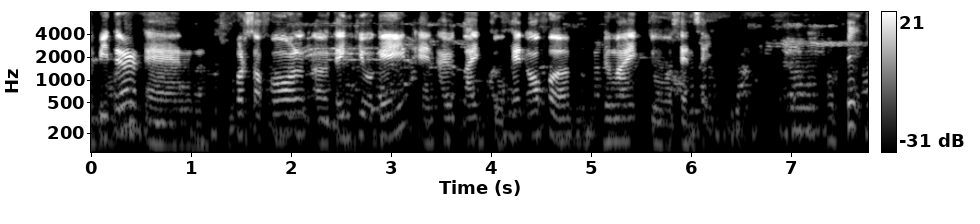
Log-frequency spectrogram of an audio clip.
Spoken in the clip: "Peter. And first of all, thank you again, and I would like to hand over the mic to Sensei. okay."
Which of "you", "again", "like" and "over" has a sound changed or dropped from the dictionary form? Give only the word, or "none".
over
